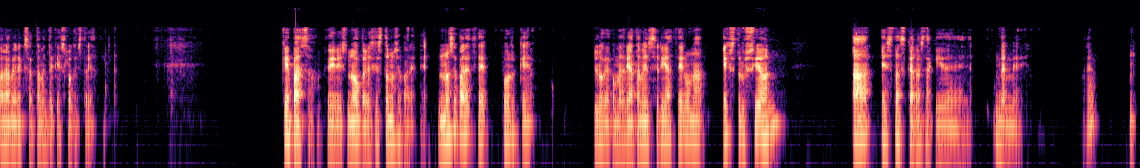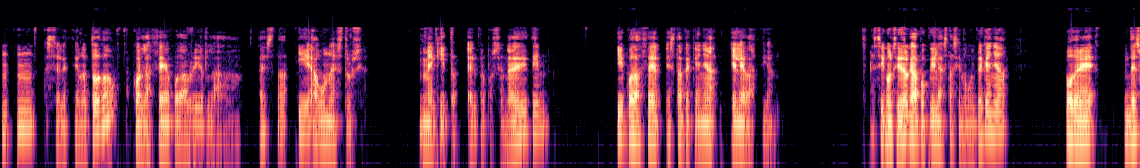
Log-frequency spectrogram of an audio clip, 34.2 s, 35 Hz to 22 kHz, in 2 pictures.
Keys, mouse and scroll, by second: 0.6-1.2 scroll up 1, 1.2 Tab, 1.5-2.2 middle drag, 2.2-2.5 scroll down 3, 2.5-5.6 middle drag, 6.1 KP_1, 6.4 Tab, 6.9-7.4 scroll up 2, 7.4 right click, 8.2-9.5 shift+middle drag, 9.5-10.5 scroll up 1, 13.8 click, 14.8 right click, 15.9 middle click, 16.8 c, 19.9 KP_3, 21.5 e, 22.3 click, 23.6 o, 24.2-26.0 drag, 26.0 scroll down 1, 26.2 Tab, 26.4-31.0 middle drag, 31.0 Tab, 31.3-31.7 scroll up 4, 31.7 right click, 33.4 click, 34.1 right click.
